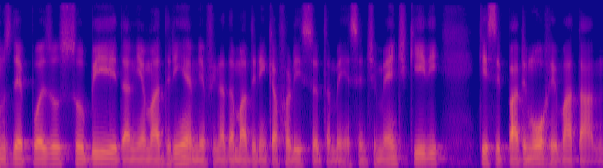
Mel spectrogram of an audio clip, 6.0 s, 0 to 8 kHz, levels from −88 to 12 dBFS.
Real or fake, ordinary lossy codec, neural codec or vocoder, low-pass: fake; none; codec, 24 kHz, 0.9 kbps, WavTokenizer, large speech release; 7.2 kHz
